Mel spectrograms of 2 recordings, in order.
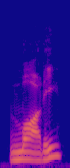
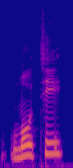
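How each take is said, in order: First: The middle consonant is a soft D sound. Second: The middle consonant is a hard T sound. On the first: The speaker calls it wrong. "I've heard plenty of people say like Maudie" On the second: The speaker calls it right. "The T's got to be T's, not D's"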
